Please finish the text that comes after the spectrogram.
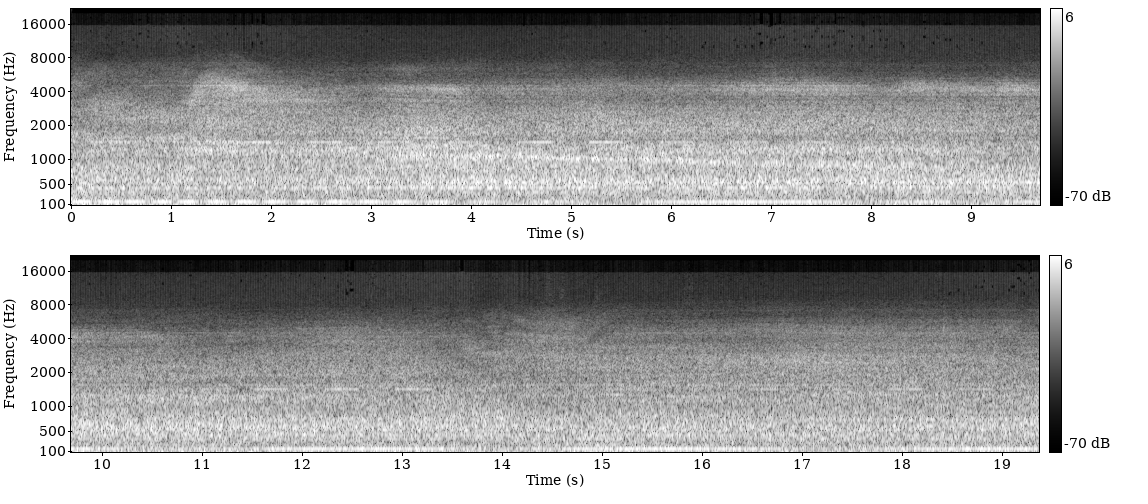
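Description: Airliner on its takeoff roll at Phoenix Sky Harbor International Airport, a steady loud engine roar with a sustained whine that holds across the whole stretch, heard from a distance without talk.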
